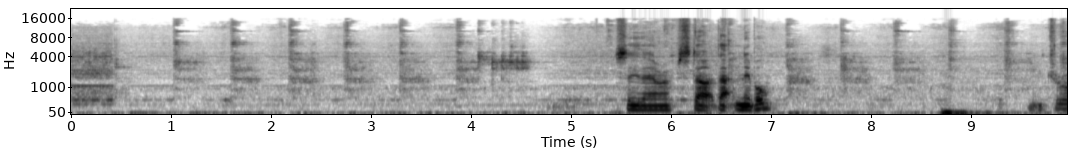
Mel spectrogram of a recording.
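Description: A hammer strikes hot metal on an anvil with sharp, ringing blows in a steady rhythm.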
